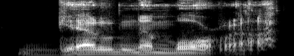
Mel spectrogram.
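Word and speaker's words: Gerna Mohra: It sounds like Gernamora with really trilled R's.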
